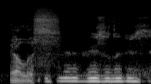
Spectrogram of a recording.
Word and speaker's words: Elias: Ellis. Oh, Ellis. Yeah, sorry. Yeah, it said it. It's spelled Elias, but it said Ellis.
